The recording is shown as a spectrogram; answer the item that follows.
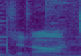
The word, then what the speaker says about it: Janot: And Officer Janot, badge number 42. 42. How do you say your last name? Janot, sir. Janot? Janot.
